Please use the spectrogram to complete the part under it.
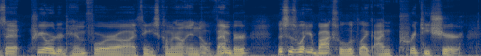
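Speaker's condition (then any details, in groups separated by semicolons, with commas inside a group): No condition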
